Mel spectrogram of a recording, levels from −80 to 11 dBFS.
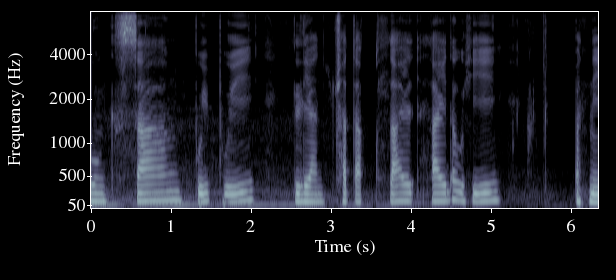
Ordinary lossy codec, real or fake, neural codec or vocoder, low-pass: none; real; none; none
